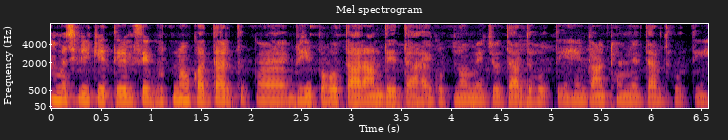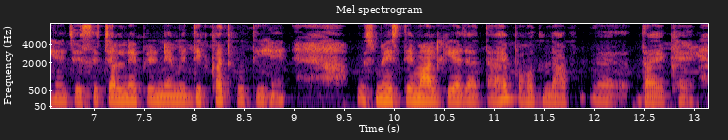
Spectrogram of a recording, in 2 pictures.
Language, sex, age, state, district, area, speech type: Hindi, female, 45-60, Uttar Pradesh, Lucknow, rural, spontaneous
